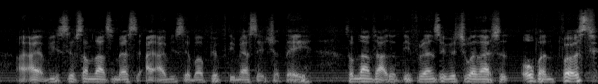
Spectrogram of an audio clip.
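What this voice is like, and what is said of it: Usual voice. Nothing is said of it.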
